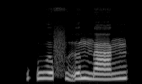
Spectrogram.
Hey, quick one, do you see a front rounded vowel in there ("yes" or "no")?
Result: no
